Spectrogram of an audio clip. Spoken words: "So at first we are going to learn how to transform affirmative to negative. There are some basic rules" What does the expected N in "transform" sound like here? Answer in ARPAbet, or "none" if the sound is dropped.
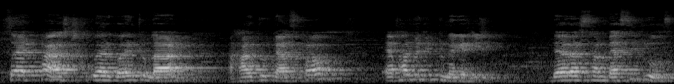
none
